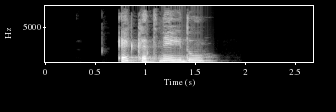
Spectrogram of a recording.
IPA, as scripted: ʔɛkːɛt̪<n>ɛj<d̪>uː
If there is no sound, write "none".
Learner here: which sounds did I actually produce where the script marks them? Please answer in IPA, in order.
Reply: n, d̪

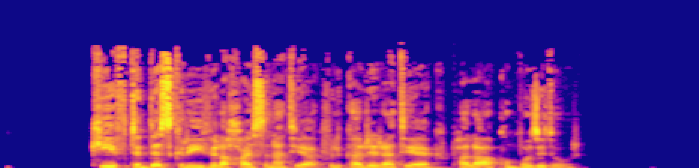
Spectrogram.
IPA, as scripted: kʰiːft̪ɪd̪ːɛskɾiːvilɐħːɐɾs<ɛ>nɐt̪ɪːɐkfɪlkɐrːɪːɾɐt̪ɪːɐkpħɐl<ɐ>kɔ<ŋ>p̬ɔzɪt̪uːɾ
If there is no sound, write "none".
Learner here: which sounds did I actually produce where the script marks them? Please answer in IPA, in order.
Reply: ɛ, ɐ, m

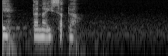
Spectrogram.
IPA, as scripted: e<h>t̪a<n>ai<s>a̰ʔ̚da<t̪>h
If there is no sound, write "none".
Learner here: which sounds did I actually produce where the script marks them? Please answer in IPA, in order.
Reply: h, n, s, none

